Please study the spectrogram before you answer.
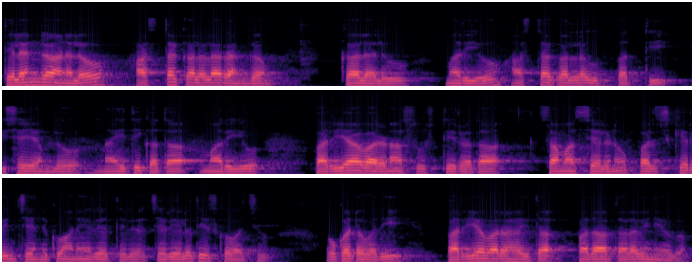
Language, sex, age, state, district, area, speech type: Telugu, male, 18-30, Telangana, Peddapalli, urban, spontaneous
